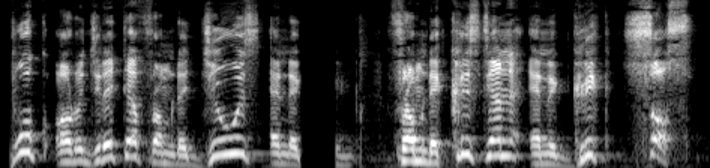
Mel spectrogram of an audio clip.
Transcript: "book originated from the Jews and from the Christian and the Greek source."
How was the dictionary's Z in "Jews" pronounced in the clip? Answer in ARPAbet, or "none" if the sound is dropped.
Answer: S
